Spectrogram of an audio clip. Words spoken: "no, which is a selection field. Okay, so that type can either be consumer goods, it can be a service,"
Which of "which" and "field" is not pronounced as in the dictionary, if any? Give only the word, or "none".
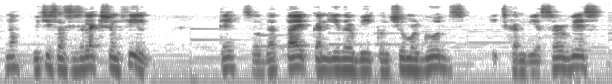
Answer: none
